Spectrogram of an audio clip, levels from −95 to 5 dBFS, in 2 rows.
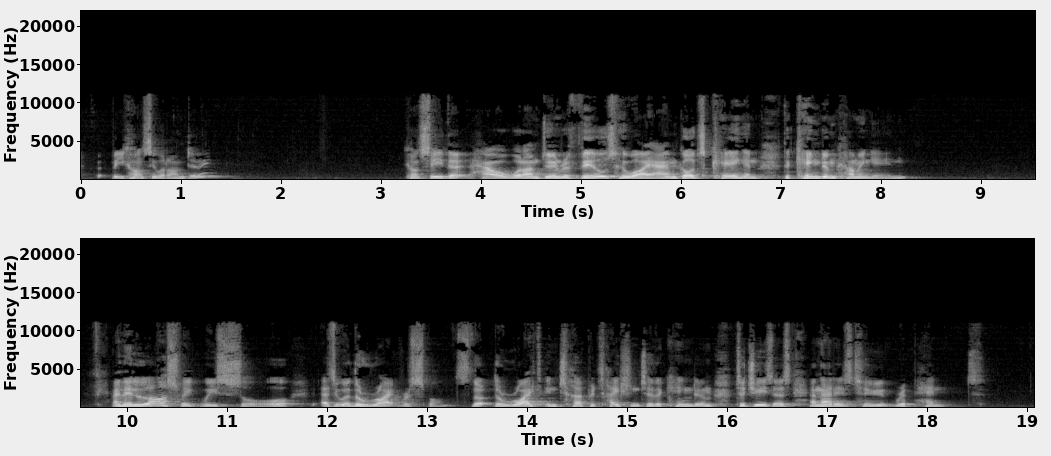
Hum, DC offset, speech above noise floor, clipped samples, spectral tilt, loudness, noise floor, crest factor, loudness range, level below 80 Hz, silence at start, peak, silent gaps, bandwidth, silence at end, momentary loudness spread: none; under 0.1%; 50 dB; under 0.1%; -6 dB/octave; -22 LUFS; -71 dBFS; 22 dB; 6 LU; -62 dBFS; 0.2 s; -2 dBFS; none; 11.5 kHz; 0.55 s; 13 LU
